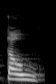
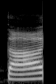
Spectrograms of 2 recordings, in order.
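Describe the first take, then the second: First: The vowel glides from 'a' toward 'w'. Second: The vowel is a plain long 'aa' sound. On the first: The speaker calls it right. "आवाज़ को टेढ़ा कर लेना" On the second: The speaker calls it wrong. "ता या तू नहीं पढ़ना"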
